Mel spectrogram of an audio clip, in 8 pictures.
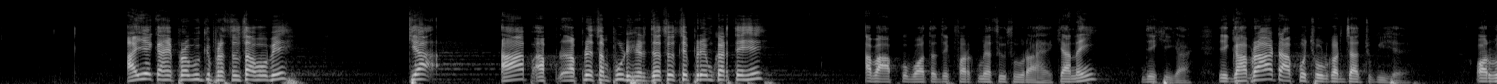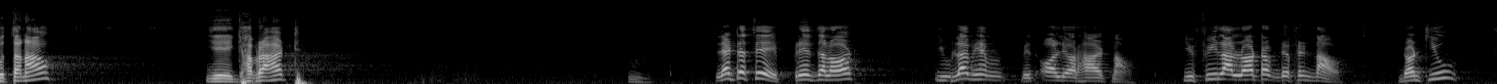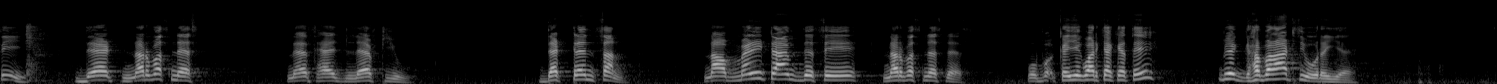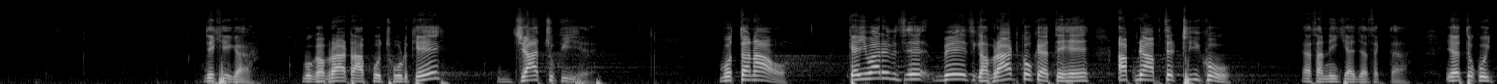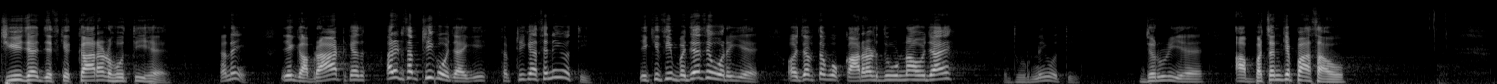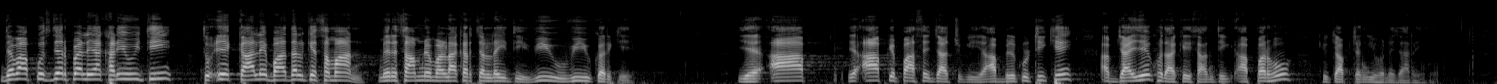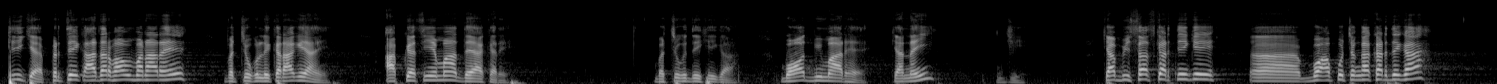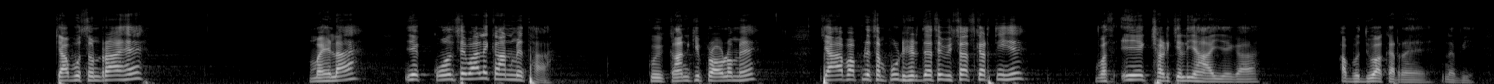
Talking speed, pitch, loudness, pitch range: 150 wpm, 190 Hz, -25 LUFS, 145-225 Hz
